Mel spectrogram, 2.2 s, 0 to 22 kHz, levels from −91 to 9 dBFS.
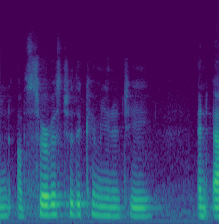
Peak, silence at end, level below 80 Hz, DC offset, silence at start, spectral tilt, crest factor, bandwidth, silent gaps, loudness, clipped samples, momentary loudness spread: -10 dBFS; 0 s; -62 dBFS; under 0.1%; 0 s; -8 dB/octave; 18 dB; 10 kHz; none; -30 LUFS; under 0.1%; 12 LU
